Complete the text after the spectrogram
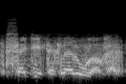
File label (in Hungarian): aircraft damaged mood med, hun; speech; War Thunder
